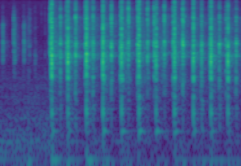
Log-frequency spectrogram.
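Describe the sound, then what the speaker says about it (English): Fast, even keystrokes on an RGB mechanical keyboard with rattling stabilizers, a close and crisp run of clacks after a brief quiet start. "we are going to remove the rattling noises coming from the stabilizers"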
